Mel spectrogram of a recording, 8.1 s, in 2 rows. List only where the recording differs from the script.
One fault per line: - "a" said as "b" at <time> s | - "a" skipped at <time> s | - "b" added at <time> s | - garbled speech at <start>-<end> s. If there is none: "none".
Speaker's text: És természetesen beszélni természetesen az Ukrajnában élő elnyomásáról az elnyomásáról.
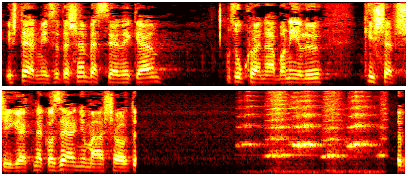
- "természetesen" said as "kell" at 1.3 s
- "elnyomásáról" said as "kisebbségeknek" at 3.6 s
